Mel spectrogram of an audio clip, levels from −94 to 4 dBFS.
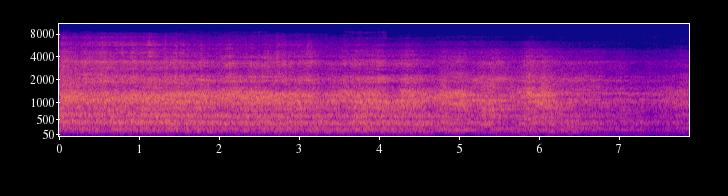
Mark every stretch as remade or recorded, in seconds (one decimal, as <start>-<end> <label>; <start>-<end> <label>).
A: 0.0-4.7 recorded; 4.7-7.5 remade; 7.5-7.9 recorded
